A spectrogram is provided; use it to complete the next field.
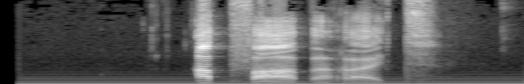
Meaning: ready to leave / depart
- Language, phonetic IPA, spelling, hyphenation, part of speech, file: German, [ˈapfaːɐ̯bəˌʁaɪ̯t], abfahrbereit, ab‧fahr‧be‧reit, adjective, De-abfahrbereit.ogg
